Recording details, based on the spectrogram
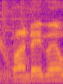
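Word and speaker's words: rendezvous: that word I know it's supposed to be Rondevu which is why I just said it that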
